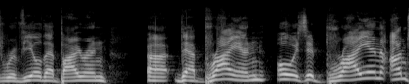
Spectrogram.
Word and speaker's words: Bryon: I thought it was Byron. It's Brian. My bad, dude. I see. I've even been saying his name wrong, dude. It's Brian. Oh my god, dude. Excuse me while I say his name for like the first half of the video. Pardon me because I am so like like unaware of this dude. It's Brian spelled like Byron like a dyslexic Byron.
